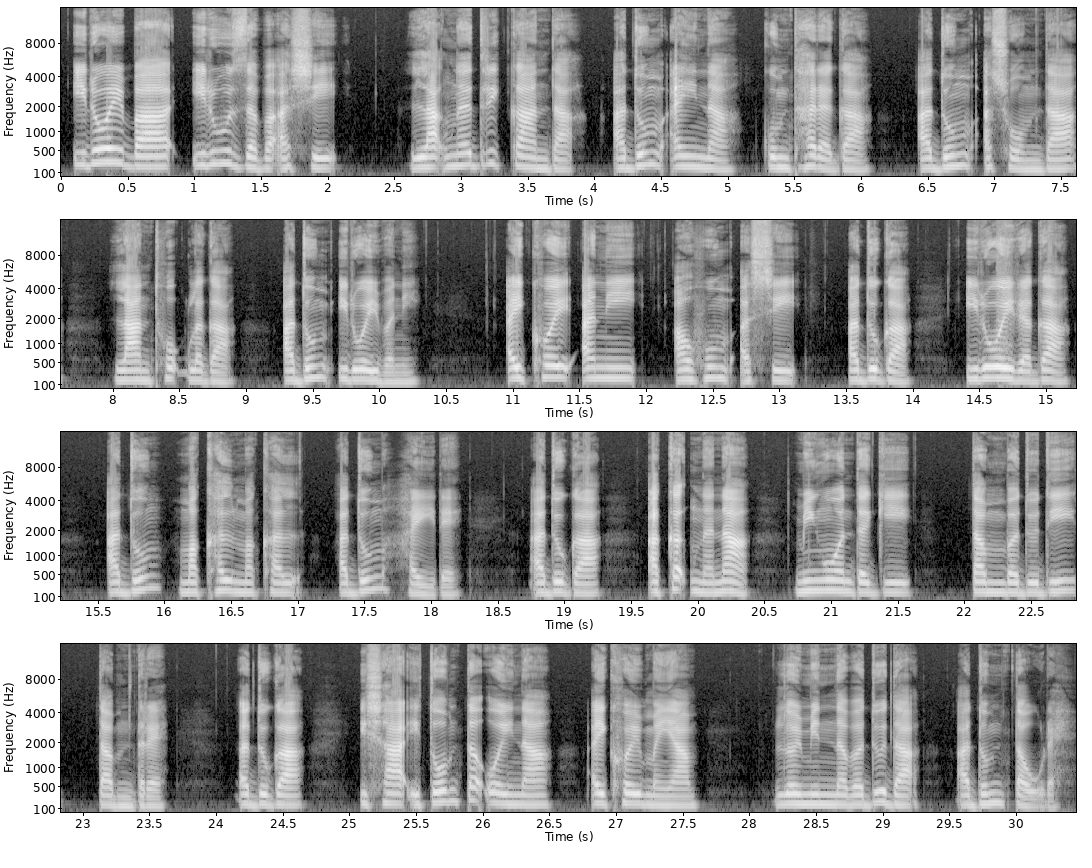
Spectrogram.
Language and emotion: Manipuri, neutral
